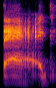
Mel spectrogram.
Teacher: the vowel is distorted by the mouth shape that the back of my tongue makes to make the g sound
